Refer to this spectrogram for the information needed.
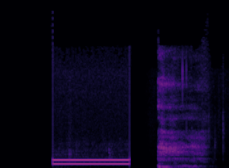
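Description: A telephone in a director's office is picked up and dialed: one steady two-tone keypad beep, then a brief clatter and rustle of the handset. No one speaks.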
